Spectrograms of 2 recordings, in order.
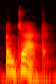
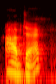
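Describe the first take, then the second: First: The stress is on the last syllable. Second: The stress is on the first syllable. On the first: It is used as a verb. "switch it into the last syllable when it functions as verb" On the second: It is used as a noun. "put the stressing on the first syllable when it functions as noun"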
